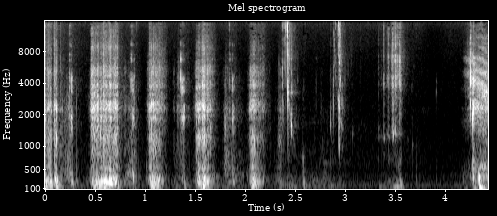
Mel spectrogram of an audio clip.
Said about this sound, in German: kaut immer noch, immer noch. Und ich vermute einfach, dass es, ähm, dass sie einen Konterkeks gegessen hat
